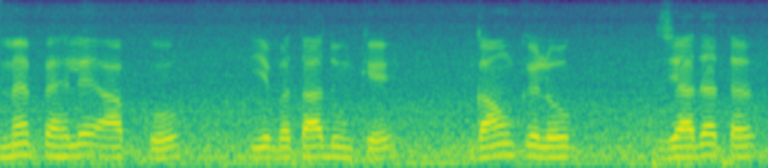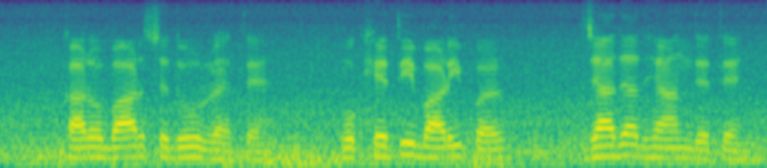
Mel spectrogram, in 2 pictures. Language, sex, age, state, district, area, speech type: Urdu, male, 18-30, Bihar, Purnia, rural, spontaneous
